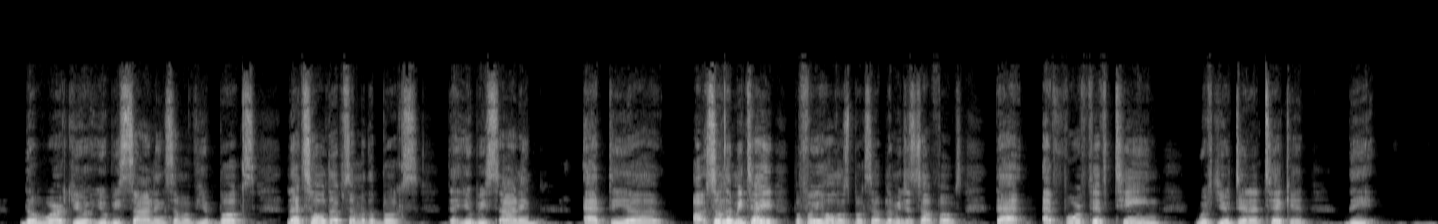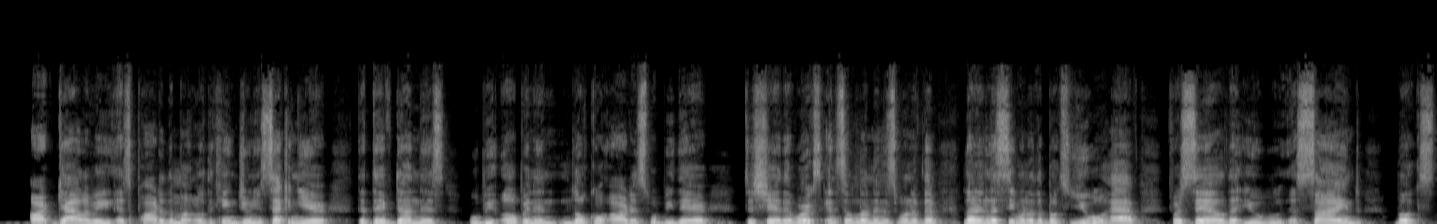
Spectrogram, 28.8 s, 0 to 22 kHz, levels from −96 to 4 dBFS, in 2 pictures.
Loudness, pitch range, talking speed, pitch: -27 LUFS, 115-145 Hz, 210 wpm, 125 Hz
